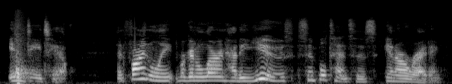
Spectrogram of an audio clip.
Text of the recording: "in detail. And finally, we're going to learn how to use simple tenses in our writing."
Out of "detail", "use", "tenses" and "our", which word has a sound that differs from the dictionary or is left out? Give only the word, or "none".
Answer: none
